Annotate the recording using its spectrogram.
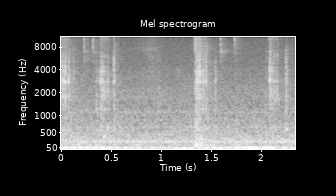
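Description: A few short, sharp mechanical clicks and creaks, spaced irregularly over a steady low hum.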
